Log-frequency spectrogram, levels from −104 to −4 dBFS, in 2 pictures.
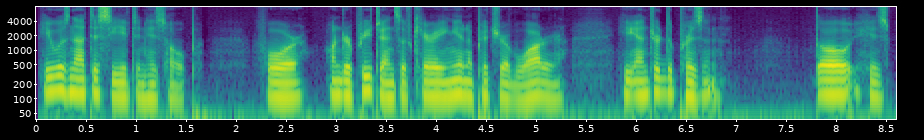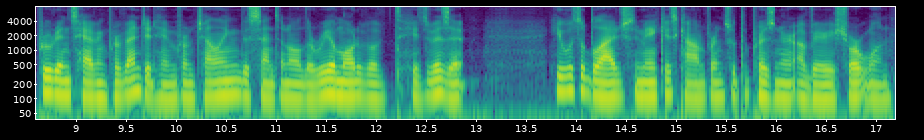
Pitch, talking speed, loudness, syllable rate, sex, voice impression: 110 Hz, 180 wpm, -18 LUFS, 5.7 syllables/s, male, masculine, adult-like, slightly dark, slightly sincere, slightly calm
